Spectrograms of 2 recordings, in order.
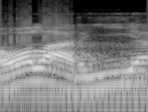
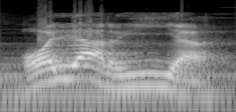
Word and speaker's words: Olaria: no olharia novamente gente ela se pronuncia é para falar Olaria ela diz olharia é isso é a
